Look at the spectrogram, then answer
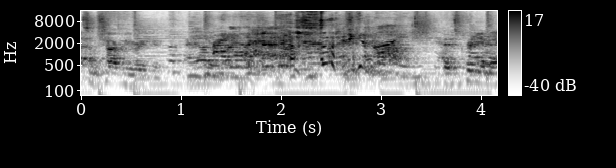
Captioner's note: classroom chatting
